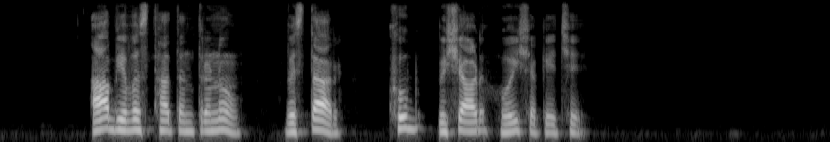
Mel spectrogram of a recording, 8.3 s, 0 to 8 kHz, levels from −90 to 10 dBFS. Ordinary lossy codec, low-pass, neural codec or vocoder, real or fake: none; 7.2 kHz; vocoder, 24 kHz, 100 mel bands, Vocos; fake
